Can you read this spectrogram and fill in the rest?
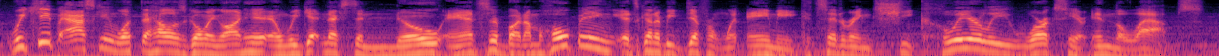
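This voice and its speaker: A man's voice: on the high side, animated, normal speed, hardly any pauses. A man reading a first-person game story aloud as a dramatic narrator. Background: music.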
